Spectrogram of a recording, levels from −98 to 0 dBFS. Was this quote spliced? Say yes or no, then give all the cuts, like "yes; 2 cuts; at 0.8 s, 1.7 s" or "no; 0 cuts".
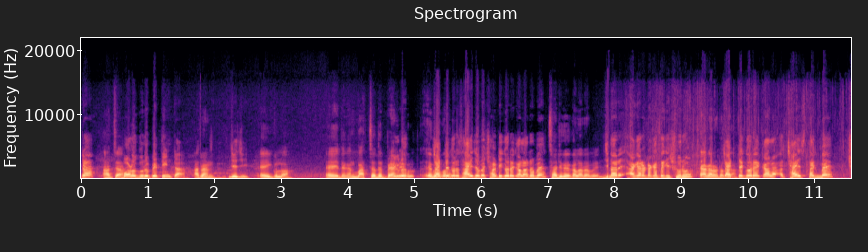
yes; 2 cuts; at 1.7 s, 7.9 s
